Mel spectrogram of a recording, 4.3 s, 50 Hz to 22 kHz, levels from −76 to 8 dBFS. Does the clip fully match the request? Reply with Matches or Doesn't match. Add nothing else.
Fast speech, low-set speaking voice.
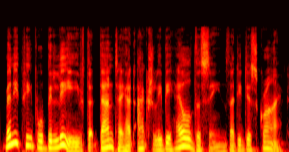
Doesn't match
